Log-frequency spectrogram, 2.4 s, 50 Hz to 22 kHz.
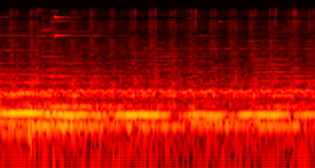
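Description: Husqvarna Viking Designer 1 sewing machine running and stitching through cotton canvas in a fast, even rhythm, under background music with held notes.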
